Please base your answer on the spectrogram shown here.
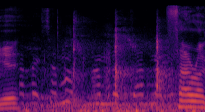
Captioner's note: speaking in foreign language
